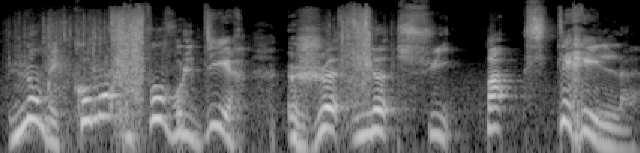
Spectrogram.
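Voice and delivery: high-pitched exasperated outburst; worked up. Acted. Suspect correcting the officer about his fertility, worked up. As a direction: insist angrily, stretching out the final words. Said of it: "pas la peine de vous énerver".

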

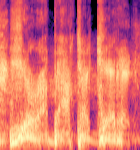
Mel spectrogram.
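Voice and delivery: low, strained mock growl; sneak-attack altar worker. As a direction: growl it like someone jerking a head back. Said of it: "jerk your head back and say".

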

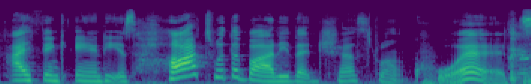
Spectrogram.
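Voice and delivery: loud, outraged troll voice; online troll. Acted. Co-host reads Pistolo's comment aloud, loud hammed-up outrage. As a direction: declaim it like an indignant internet commenter, drawing out phrases. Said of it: "in the way we think the online troll would sound".

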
